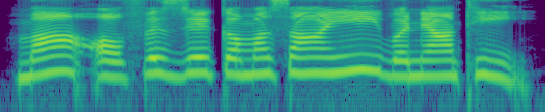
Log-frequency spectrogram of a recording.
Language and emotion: Sindhi, neutral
